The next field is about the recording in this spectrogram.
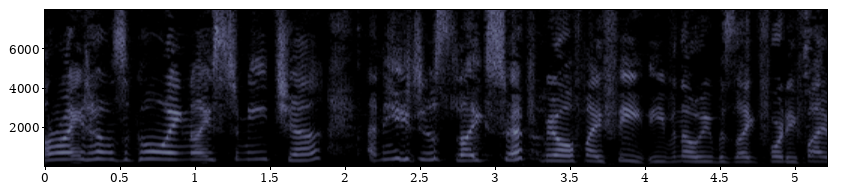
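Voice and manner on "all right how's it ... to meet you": put-on heavy, broad Cork accent, pitched up. Retelling what a man said approaching you at the bar, in a thick cork accent. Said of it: "in his really thick Cork accent".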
